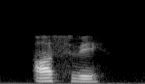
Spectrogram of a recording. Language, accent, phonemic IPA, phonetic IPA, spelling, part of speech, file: Armenian, Eastern Armenian, /ɑsˈvi/, [ɑsví], ասվի, adjective, Hy-ասվի.ogg
- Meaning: woolen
